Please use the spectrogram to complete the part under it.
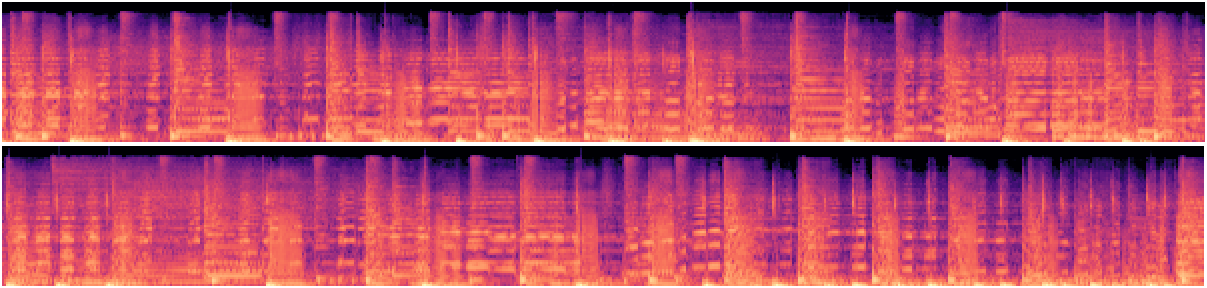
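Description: Live corrido performance, a full band playing loudly and continuously with a driving rhythm and dense instrumentation, no speech over it.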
